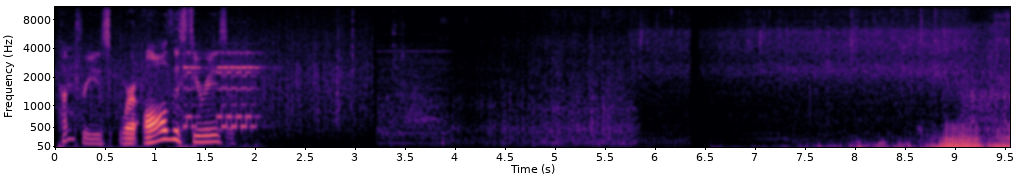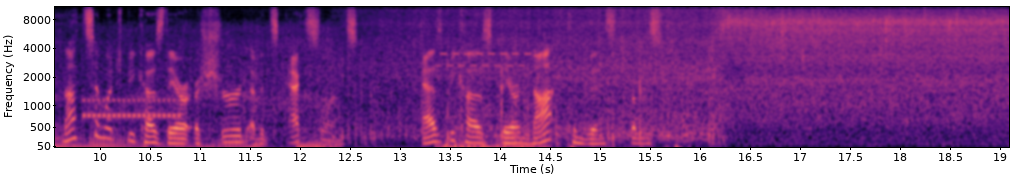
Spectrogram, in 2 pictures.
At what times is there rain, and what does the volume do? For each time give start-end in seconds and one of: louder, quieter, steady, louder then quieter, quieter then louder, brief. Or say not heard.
0.0-19.0 louder.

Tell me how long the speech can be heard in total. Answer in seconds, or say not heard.
7 s.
